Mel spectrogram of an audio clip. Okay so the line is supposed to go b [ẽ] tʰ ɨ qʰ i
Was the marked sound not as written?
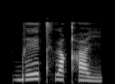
yes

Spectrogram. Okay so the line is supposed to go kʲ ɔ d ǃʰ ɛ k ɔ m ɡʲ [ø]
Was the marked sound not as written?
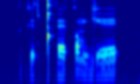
yes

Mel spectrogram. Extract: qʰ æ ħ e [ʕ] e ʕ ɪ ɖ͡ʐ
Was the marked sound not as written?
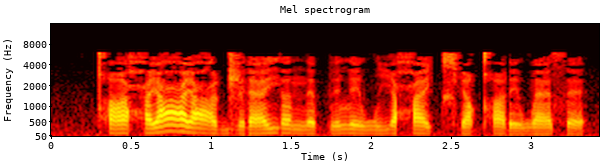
no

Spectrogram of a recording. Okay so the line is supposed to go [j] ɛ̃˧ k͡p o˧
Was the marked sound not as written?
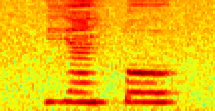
no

